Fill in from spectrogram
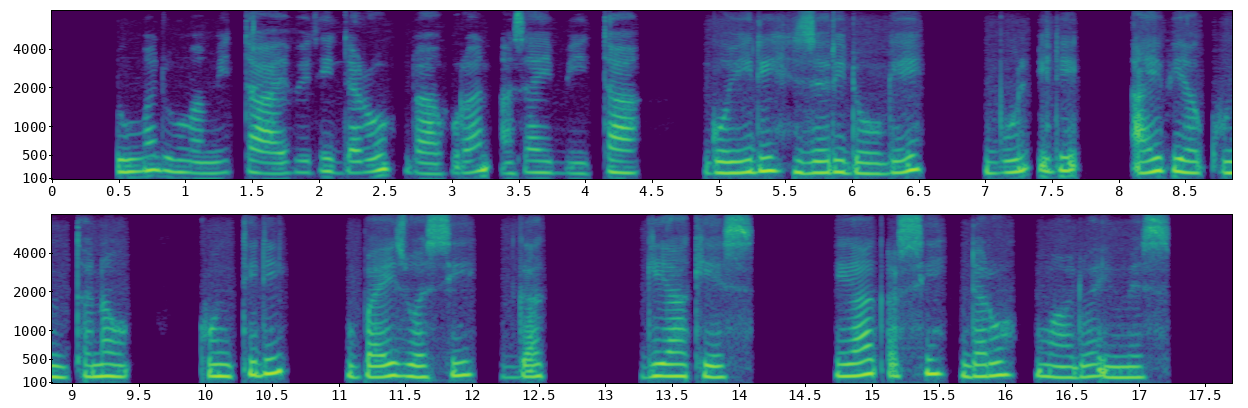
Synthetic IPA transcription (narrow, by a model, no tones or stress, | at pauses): d̪̥ʊmːɐd̪ʊmːɐmɪt̪ːaːjfɛt̪ɪd̪ɐɾɔd̪aːfʊɾanɐsɐjbiːt̪ːaː | ɡɔjɪd̪ɪzɛɾɪd̪oːɡeː | bʊlʔɪd̪ɪ | ɐjpɪjɐkʊnt̪ʰɐnɐ | kʊnt̪ɪd̪ɪ | bɐɪz̬wɐsi | ɡɪjaːkeːs | hɪɡaːkʼɐsːɪd̪ɐɾɔmaːd̪ʊɛɪmːɛs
